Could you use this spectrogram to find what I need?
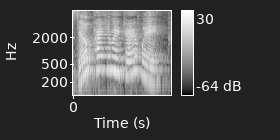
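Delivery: hammed-up order to stay off her driveway; stern warning. Old lady warning the caregiver off her driveway, mock stern.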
